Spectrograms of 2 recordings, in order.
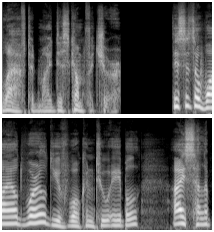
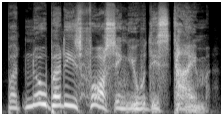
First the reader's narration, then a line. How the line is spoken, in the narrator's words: Vekram said hoarsely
